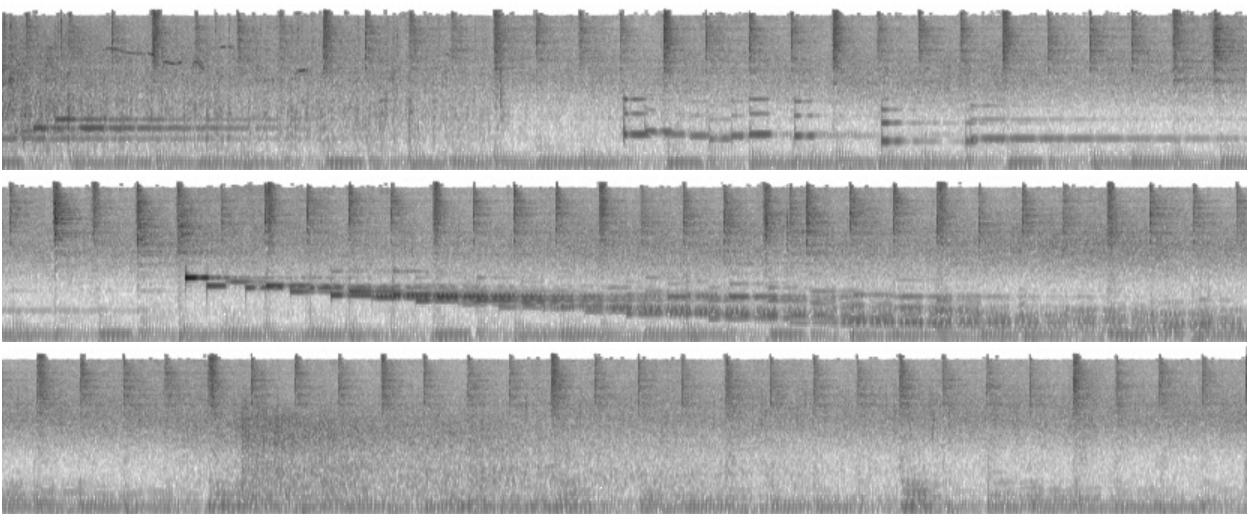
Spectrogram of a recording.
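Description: Steady, heavy rain hisses throughout beneath mellow electric keyboard music, with a long descending run of notes and a low rumbling swell toward the end.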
